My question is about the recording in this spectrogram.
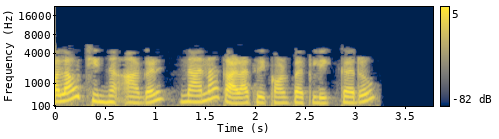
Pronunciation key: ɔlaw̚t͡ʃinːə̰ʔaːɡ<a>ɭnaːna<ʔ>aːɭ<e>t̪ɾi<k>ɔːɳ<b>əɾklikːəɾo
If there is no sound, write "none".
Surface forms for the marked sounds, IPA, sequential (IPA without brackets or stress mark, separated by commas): ə, k, a, k, p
